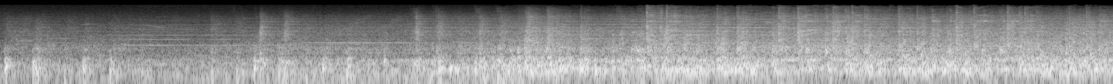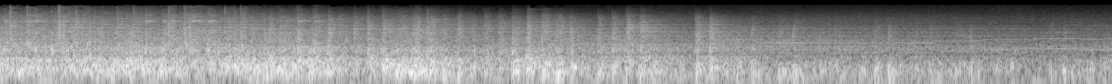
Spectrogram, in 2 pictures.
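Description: Train passing, wheels clicking over the rail joints: the sound builds about four seconds in, stays loud for some ten seconds, then fades away.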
